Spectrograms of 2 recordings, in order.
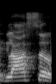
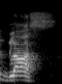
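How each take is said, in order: First: "glass" with an extra vowel at the end, glass-o; wrongly added syllable. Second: Said in the usual way. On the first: Shown as a demonstration. Teacher showing what we don't say, "glass" forced into glass-o. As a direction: tack a second syllable onto "glass". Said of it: "We don't say". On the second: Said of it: "one syllable word".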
